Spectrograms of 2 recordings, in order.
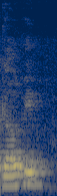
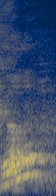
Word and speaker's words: Gullah: talking about my my galloping my people are girls so she said oh i'm so sorry she said that's how you say it she said it's gullah i said yes ma'am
